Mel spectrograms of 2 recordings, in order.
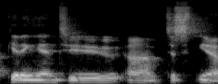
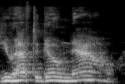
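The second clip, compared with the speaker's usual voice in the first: higher, urgent command; urgent insistence; 9 semitones higher than usual. Retold or imitated. Man urging the hidden woman to flee now, urgent. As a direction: push her to leave right now. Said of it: "I'm like".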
